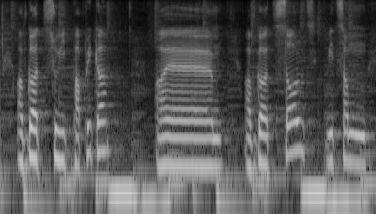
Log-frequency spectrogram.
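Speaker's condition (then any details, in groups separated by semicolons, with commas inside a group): No condition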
